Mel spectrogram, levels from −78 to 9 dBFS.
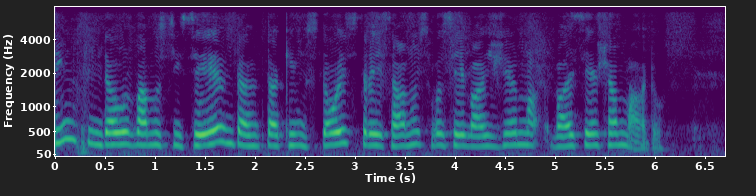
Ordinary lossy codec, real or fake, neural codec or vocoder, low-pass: none; fake; codec, 16 kHz, 4 kbps, FreqCodec, smaller model; 7.2 kHz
